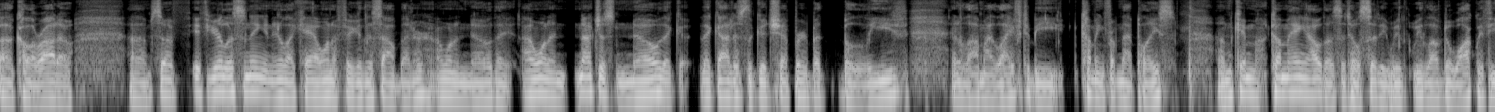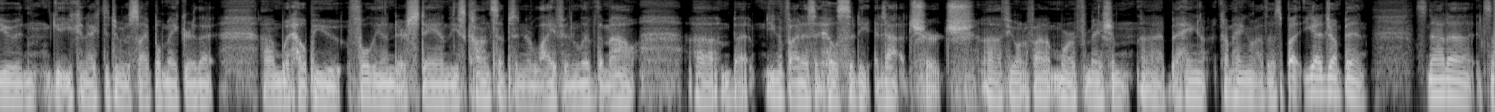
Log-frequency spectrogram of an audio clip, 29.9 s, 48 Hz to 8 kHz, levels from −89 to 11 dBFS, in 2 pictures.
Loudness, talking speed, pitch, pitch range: -16 LUFS, 255 wpm, 95 Hz, 90-105 Hz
